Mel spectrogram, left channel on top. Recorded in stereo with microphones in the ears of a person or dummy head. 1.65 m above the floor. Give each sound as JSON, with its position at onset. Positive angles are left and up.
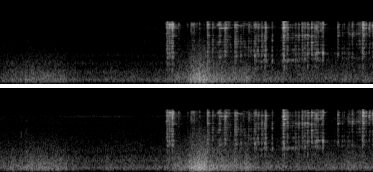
{"t": 1.7, "sound": "keys jangling", "side_deg": 25}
